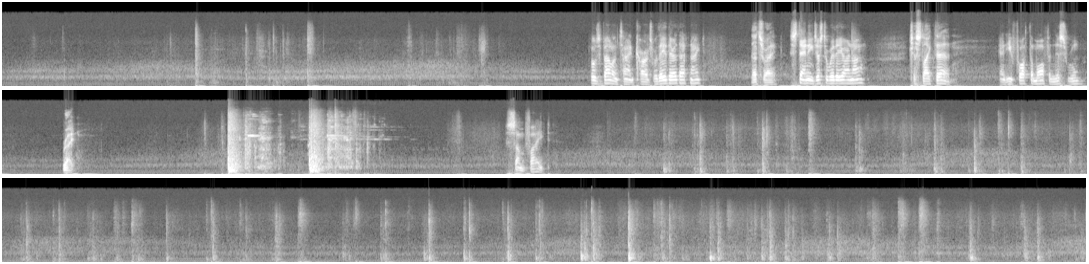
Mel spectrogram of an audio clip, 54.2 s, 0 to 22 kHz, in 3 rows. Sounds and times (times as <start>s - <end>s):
Speech: 9.8s - 11.8s, 12.5s - 14.4s, 15.1s - 16.0s, 16.6s - 18.1s, 19.1s - 19.5s, 26.5s - 27.3s.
